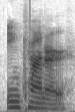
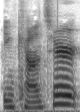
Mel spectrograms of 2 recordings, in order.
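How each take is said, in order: First: The t sound is dropped after n. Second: The t sound is clearly pronounced. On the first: "she says encounter" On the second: "instead of saying encounter"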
